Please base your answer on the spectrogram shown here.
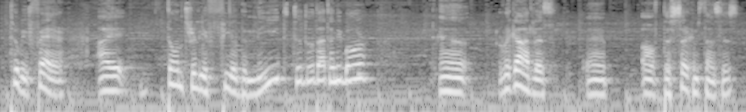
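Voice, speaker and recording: In his mellow, mid-range voice, a man streaming a game stays in character as a cold, cynical male vampire with a casually murderous streak. He thinks aloud through the playthrough in a nonchalant, halting, hesitant way.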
